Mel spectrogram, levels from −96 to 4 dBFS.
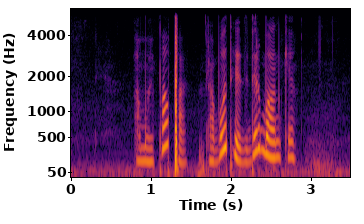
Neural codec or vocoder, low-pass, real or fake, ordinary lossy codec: none; 5.4 kHz; real; none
